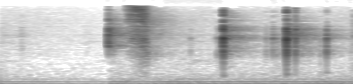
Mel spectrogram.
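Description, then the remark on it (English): An ice-cold beverage can with a pop top cracks open with a sharp pop and a brief fizzing hiss, followed by a few quieter metallic clicks and scrapes, before it is poured into a glass. No one speaks. “So let's go ahead and we'll start off with our experience in cracking the old can open here, and then we'll give it a pour.”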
